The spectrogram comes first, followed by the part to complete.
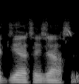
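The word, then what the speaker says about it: Diontae Johnson: see um did I say it right the Deontay Johnson oh deont yeah Deontay Johnson yeah yeah put him in the lineup on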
